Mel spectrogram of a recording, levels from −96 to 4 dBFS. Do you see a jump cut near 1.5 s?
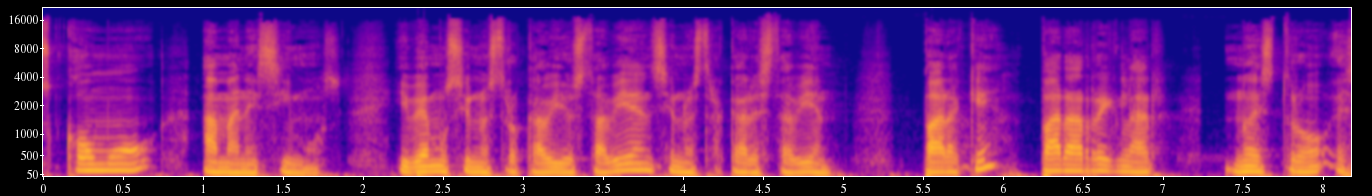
no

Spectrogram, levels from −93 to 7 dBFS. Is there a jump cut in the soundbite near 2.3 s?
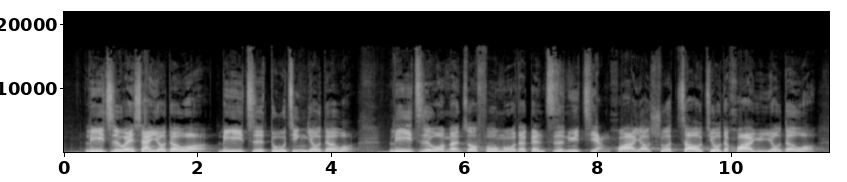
no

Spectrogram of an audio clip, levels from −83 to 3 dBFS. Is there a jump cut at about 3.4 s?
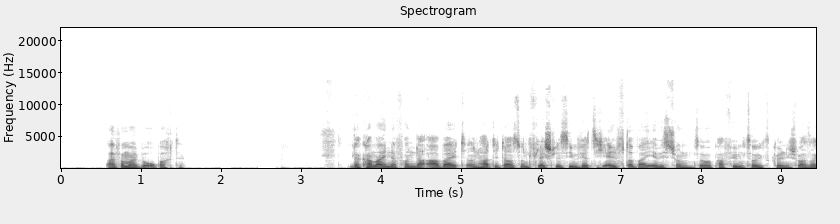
no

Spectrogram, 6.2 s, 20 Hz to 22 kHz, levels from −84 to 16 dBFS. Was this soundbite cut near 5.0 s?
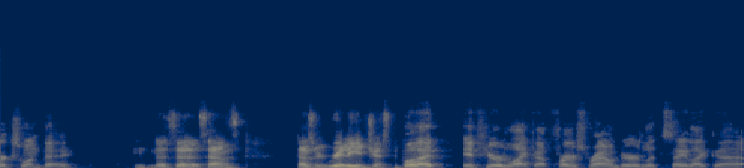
no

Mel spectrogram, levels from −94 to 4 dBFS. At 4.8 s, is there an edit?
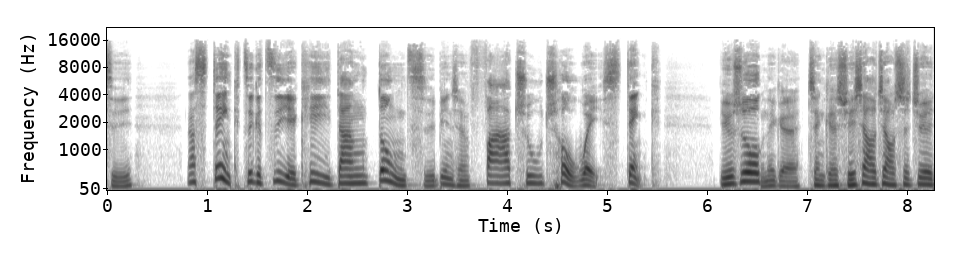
no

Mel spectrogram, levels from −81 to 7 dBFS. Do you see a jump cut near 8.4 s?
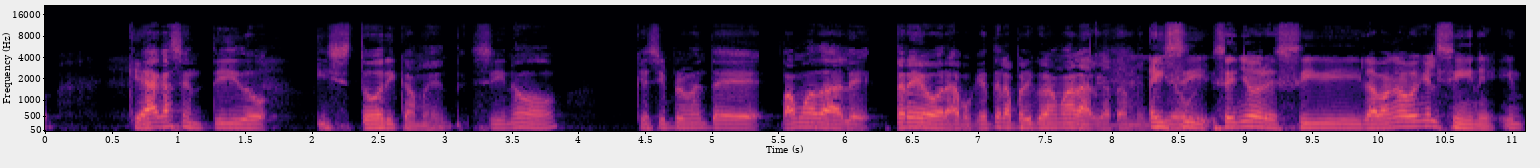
no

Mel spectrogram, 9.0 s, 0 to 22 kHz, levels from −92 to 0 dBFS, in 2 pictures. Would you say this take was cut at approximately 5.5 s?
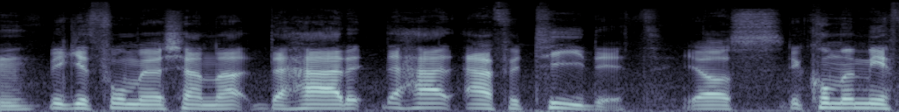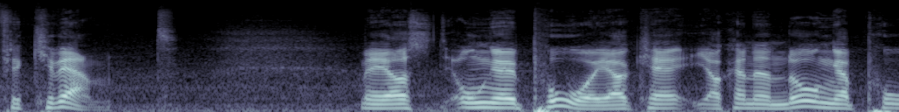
no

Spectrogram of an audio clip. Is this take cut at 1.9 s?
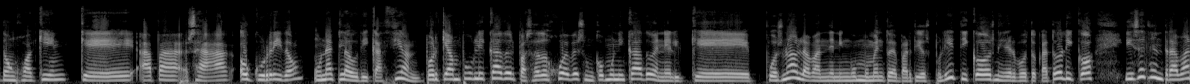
no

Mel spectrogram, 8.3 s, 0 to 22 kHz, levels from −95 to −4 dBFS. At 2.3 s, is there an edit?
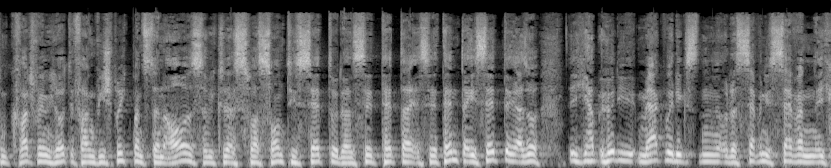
no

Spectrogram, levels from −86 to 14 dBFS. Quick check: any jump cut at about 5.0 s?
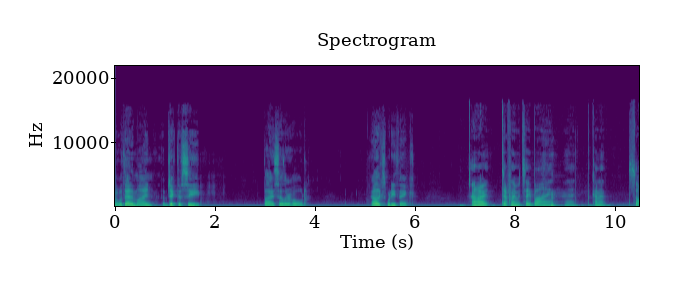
yes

